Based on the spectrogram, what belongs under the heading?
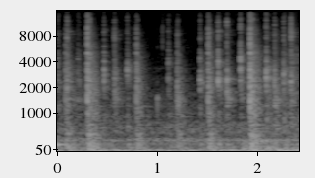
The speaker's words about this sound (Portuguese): É que eu tô digitando já até, até com raiva desse frete.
